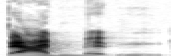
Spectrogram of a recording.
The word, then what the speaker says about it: badminton: Nobody has a school sport of badminton. – No. And in America, they're heavily pronouncing that N.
